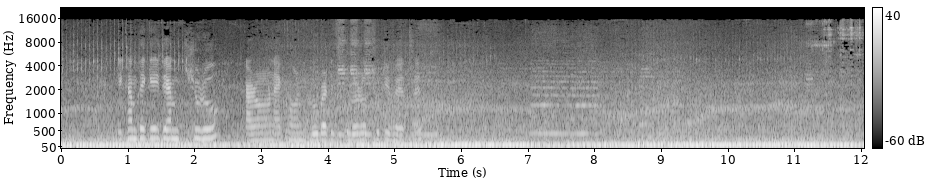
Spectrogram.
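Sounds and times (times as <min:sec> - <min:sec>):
auto-rickshaw engine hum: 0:00.0 - 0:12.0
vehicle horn: 0:04.1 - 0:04.8, 0:07.0 - 0:08.2.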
